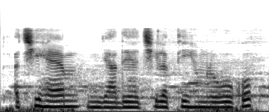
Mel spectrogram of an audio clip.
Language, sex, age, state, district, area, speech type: Urdu, female, 30-45, Bihar, Khagaria, rural, spontaneous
